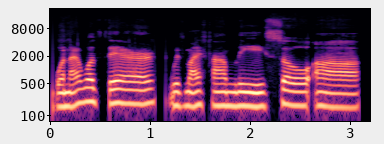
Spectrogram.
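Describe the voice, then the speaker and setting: Japanese-accented woman, thoughtful and halting. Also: deep voice, steady tone, no room sound. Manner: thoughtful, many fillers and restarts. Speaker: therapist guest. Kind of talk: podcast interview.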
